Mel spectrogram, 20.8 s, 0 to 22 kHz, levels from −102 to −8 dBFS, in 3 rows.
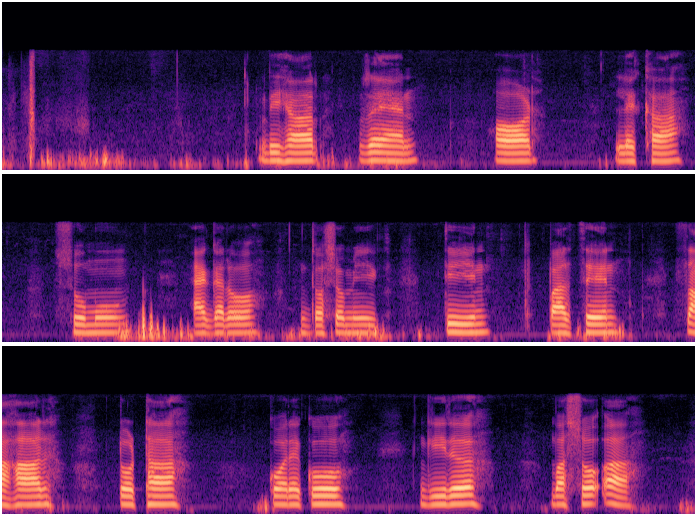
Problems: constant background noise, background conversations at intervals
